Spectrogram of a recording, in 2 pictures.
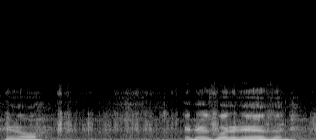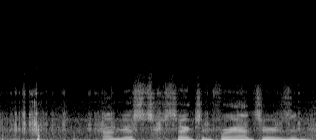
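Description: A roughly sixty-year-old man vlogs while cycling a rural road, delivering a candid, meandering, self-reflective monologue captured by an action camera on the bike or on him. His voice is high and level and he speaks slowly, with wind and road noise in the recording.

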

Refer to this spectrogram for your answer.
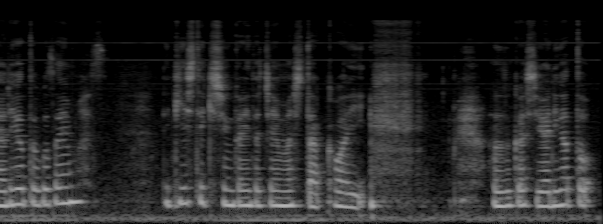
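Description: A woman's voice: high voice, dark tone. A teenage girl from Osaka with a Kansai accent, bashful and giggly, chatting casually on a livestream as she reads fan comments and thanks fans. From Osaka, Japan. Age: teens. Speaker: idol livestream host.

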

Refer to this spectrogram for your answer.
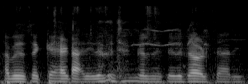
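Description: A man's voice: medium pitch, little pitch movement, fast talker, noisy background. A man vlogging casually outdoors near trees and a farm, chatty and always telling viewers to look. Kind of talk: casual vlog narration. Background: birds and animals calling.

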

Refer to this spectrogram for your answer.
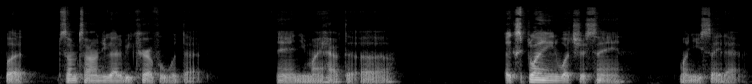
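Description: A man with a Californian accent teaching a spoken Hebrew pronunciation lesson, emphatic and repeating syllables slowly. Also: sits low, fairly even intonation, creaky, a little mellow.

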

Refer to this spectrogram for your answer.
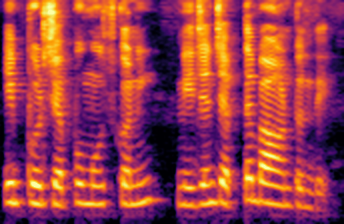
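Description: A woman voicing a confident young husband who teases his wife with quick, bossy remarks in an audio story. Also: medium pitch, little pitch movement, warm tone, close to an everyday voice. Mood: teasing. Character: teasing, confident husband, young adult man.

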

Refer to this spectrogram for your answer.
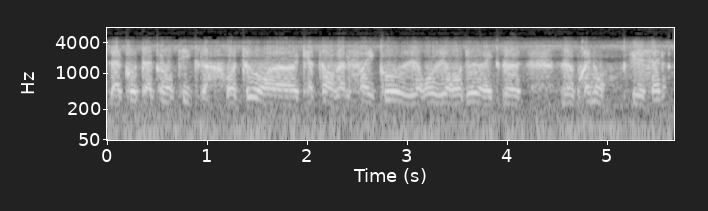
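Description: A man's voice: mid-range voice, fairly even intonation. Static-laden man on a walkie-talkie. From France. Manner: unhurried, full of fillers and call-sign spelling. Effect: heard through a handheld walkie-talkie receiver. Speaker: CB radio operator. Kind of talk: casual radio contact with call signs. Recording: lo-fi radio reception with strong static.

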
